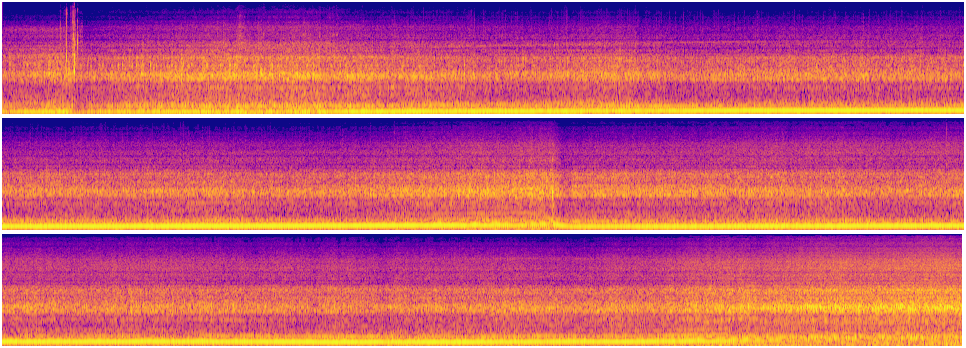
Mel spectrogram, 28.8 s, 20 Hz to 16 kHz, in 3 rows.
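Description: Kawasaki Ninja ZX-10 sport bike's inline-four engine pulling steadily under way, its note rising slowly for about fifteen seconds. The pitch then drops sharply once, as at an upshift, holds steady and eases off near the end. Wind and road rush lie under it throughout.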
